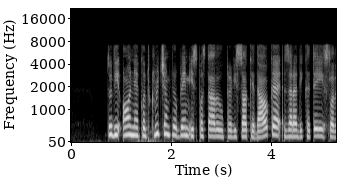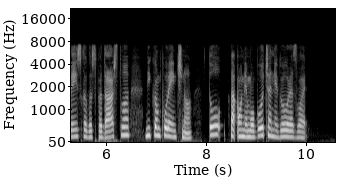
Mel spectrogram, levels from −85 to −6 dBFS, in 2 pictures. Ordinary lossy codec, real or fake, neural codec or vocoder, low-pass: MP3, 96 kbps; fake; codec, 16 kHz, 1 kbps, X-Codec, HuBERT features, trained on balanced general audio; 7.2 kHz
